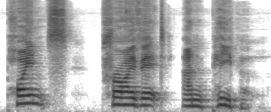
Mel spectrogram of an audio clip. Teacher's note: when you pronounce the P, it's completely silent. There's no voicing in your throat. And the only noise that happens as you release the P sound is just simply silent air exploding out. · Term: aspirated plosive sound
